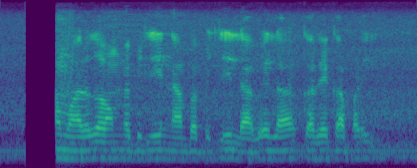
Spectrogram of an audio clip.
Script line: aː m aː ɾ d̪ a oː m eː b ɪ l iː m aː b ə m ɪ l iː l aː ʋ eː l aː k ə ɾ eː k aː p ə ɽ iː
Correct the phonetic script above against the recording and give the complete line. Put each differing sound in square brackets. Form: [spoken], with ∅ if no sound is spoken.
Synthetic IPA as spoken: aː m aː ɾ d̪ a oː m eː b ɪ l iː [n] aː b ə [b] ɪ l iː l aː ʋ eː l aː k ə ɾ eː k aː p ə ɽ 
